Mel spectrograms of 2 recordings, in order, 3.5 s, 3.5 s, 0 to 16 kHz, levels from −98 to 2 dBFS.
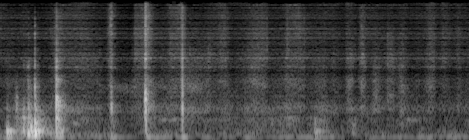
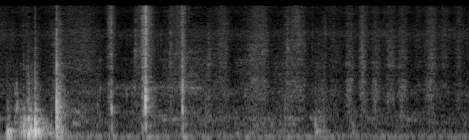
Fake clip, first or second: first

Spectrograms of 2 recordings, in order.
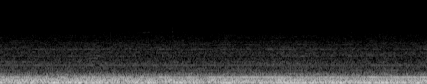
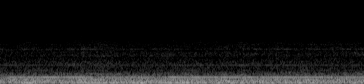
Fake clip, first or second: second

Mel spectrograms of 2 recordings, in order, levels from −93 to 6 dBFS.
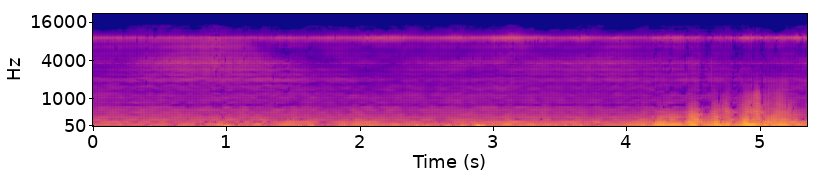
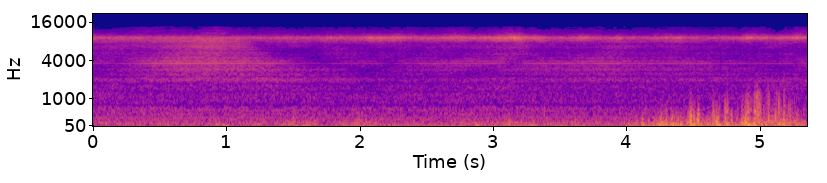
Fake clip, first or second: first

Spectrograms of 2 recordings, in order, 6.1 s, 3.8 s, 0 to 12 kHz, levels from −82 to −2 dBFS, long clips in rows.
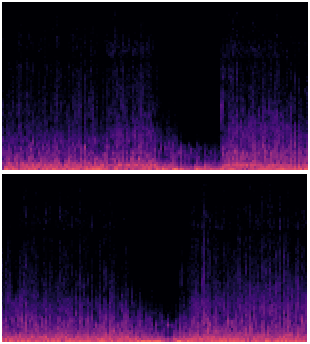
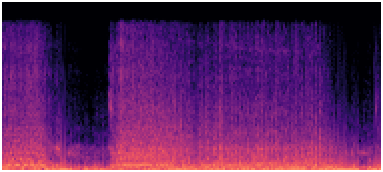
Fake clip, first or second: first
